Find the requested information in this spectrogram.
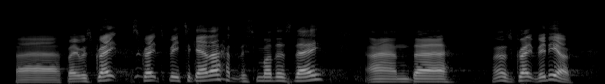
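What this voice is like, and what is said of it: Weak voice from a cough. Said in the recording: “my voice isn't too strong... I've had a really bad cough all week”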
